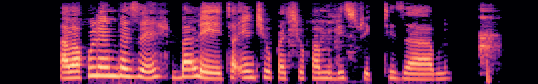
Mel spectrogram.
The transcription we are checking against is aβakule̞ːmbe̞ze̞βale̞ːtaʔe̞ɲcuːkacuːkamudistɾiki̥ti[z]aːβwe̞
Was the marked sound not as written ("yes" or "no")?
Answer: no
